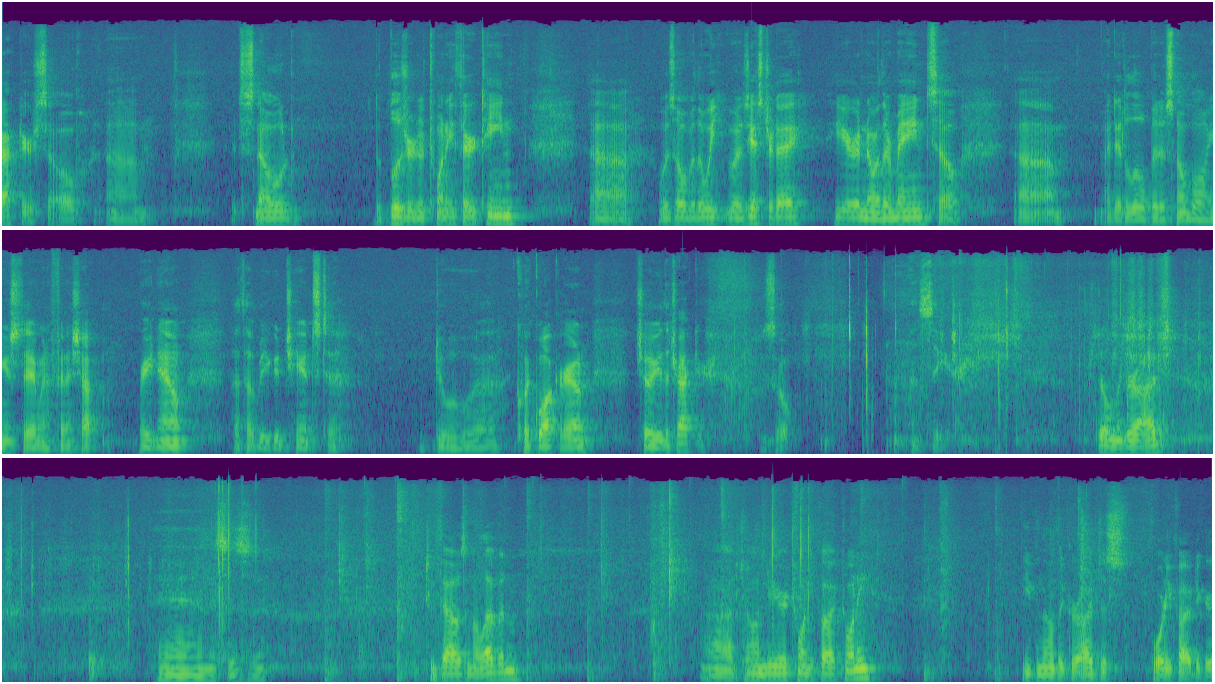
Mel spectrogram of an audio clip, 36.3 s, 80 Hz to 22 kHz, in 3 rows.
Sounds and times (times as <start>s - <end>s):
Speech: 0.0s - 1.6s, 2.3s - 3.0s, 3.7s - 5.3s, 5.9s - 15.7s, 16.3s - 20.1s, 21.0s - 22.0s, 23.0s - 23.9s, 25.7s - 27.0s, 28.4s - 29.6s, 31.2s - 33.2s, 34.4s - 36.3s.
